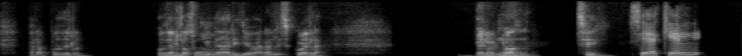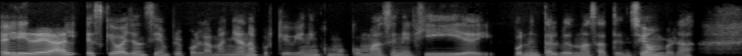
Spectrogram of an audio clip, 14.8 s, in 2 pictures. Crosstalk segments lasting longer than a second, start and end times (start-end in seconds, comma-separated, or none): none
